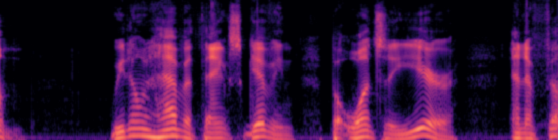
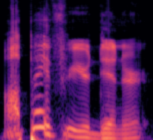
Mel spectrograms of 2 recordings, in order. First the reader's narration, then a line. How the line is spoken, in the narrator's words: Bert exclaimed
